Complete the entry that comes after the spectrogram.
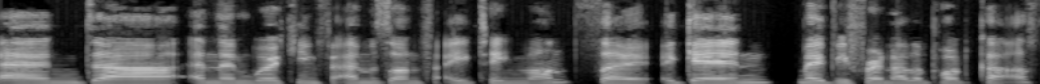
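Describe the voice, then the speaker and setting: Recorded very cleanly against a silent background, a woman with an Australian accent speaks at a moderate pace in a medium pitch, her tone bright and sharp, the sound dry and close with no echo. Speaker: fractional CFO, business founder. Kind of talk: podcast interview.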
